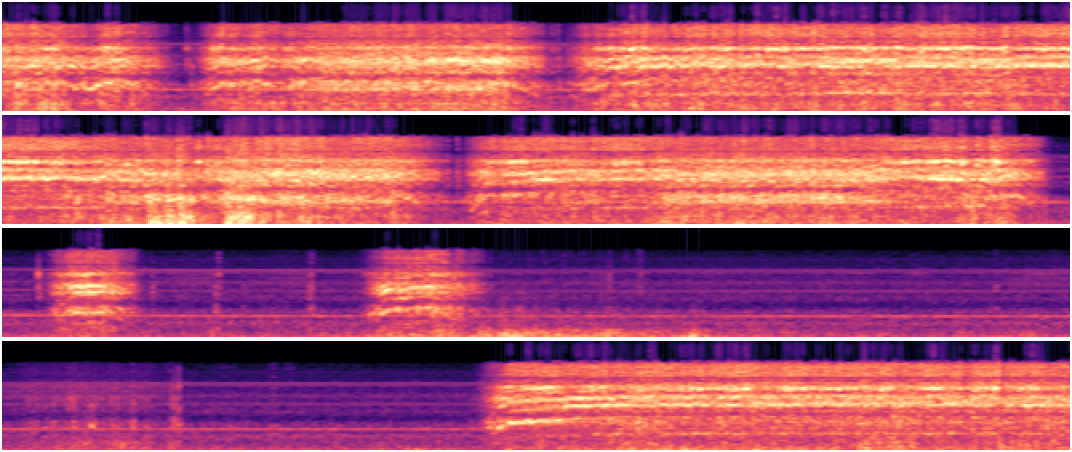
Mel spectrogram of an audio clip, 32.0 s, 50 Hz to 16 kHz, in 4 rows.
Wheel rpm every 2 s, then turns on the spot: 100, 140, 130, 160, 160, 130, 160, 140, 20, 40, 0, 0, 10, 20, 150, 160.
24-26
